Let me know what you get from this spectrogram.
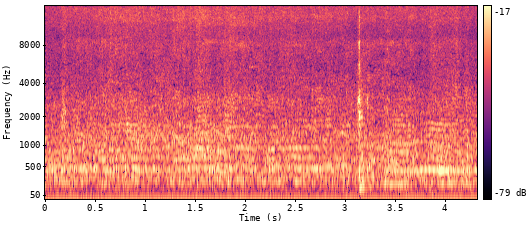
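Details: Dense continuous humming of honey bees washboarding at their hive in an apiary in early July 2019, an even droning swarm sound with a faint brief tick near the end.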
